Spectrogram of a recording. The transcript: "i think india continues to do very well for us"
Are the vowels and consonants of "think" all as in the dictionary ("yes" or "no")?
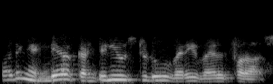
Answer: no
